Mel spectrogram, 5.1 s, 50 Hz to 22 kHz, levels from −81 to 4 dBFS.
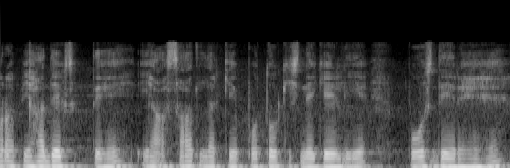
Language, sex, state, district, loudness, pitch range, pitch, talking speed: Hindi, male, Arunachal Pradesh, Lower Dibang Valley, -17 LUFS, 105-115 Hz, 110 Hz, 190 wpm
